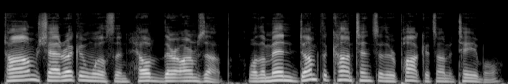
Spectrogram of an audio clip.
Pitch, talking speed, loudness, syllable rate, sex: 160 Hz, 235 wpm, -17 LUFS, 5.5 syllables/s, male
